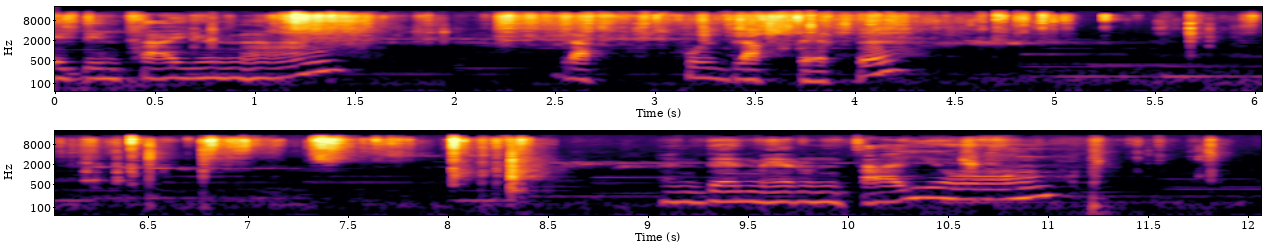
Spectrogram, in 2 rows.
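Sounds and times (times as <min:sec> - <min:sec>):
peppercorns rattling from jar: 0:00.0 - 0:08.4
background music with held notes: 0:00.0 - 0:12.0.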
